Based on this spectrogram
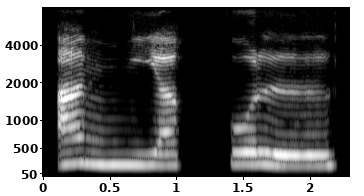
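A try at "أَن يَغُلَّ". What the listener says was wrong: Ayyaghul. Jangan an. Ayyaghul. Yaghul. Yaghul. Yaghul.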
